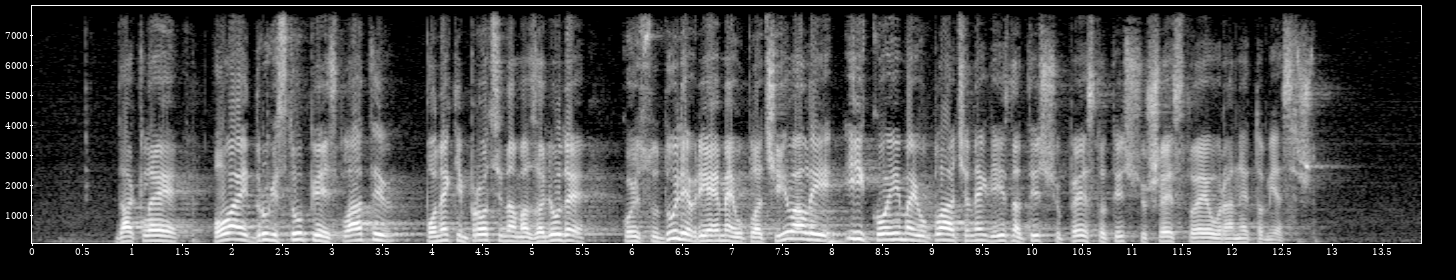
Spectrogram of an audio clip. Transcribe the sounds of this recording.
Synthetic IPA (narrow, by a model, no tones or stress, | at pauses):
d̪akle̞o̞ʋajd̪ɾuːɡist̪uːpije̞isplˠaːt̪iʋpo̞ne̞kimpɾo̞t̪sʲjenamazaʎuːd̪e̞ko̞jisud̪uʎe̞ʋɾje̞ːme̞uplˠat͡ɕiːʋaliiko̞jiimajuplˠaːt͡ɕene̞ɡd̪jeiznad̪̚t̪isu̥t͡ɕupe̞ːt̪st̪o̞t̪isu̥t͡ɕuʃe̞ːst̪oe̞uɾane̞t̪omjḛse̥t͡ʃno̥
